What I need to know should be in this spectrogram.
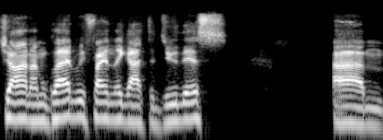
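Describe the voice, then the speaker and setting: Against a quiet background, a man with a bright, sharp tone and medium pitch speaks with fairly even intonation, the sound dry and close with no echo. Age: 40s. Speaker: podcast host. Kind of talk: podcast interview.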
